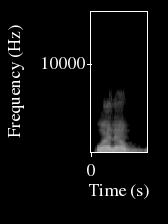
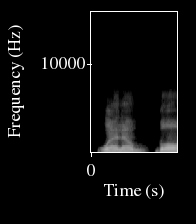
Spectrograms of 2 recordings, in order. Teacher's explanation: You will notice that we stretched the vowel of mad by 6 beats. 6 حركات. 6 حركات. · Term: mad lazim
